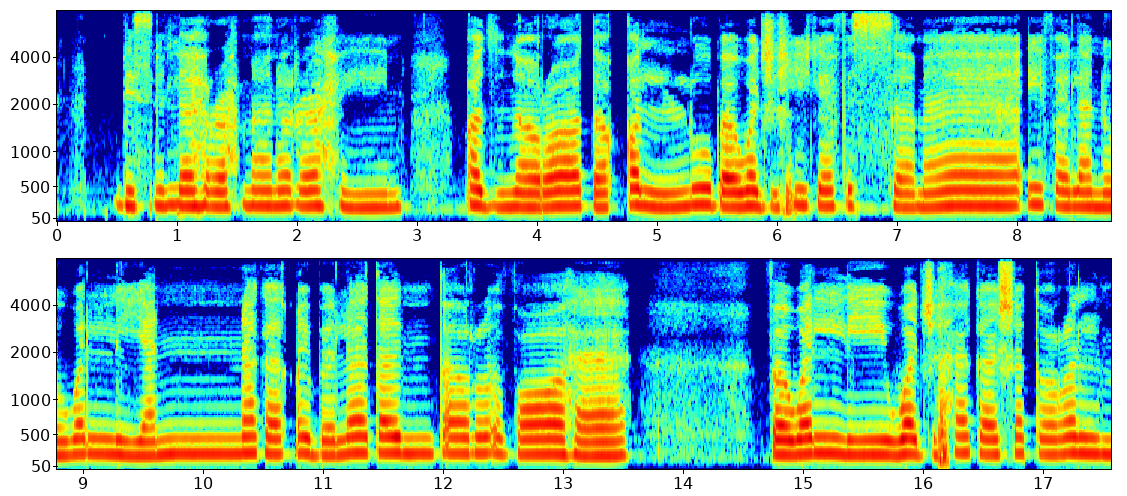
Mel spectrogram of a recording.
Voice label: Archway recitation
